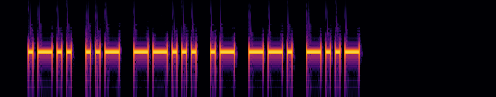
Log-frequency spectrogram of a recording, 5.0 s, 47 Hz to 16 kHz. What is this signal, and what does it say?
Morse code, heard as a keyed tone, about 25 wpm, 700 Hz. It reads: LU7AGX
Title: DXCC-100 Call Signs - 6 Characters - Repeated 3x - 25wpm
